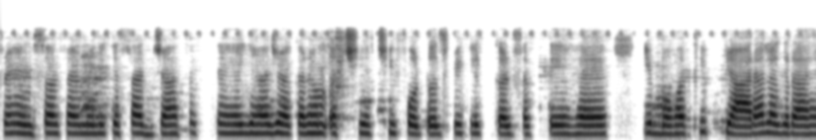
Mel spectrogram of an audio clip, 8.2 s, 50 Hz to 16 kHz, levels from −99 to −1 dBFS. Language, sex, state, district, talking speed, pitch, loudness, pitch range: Hindi, female, Maharashtra, Nagpur, 190 wpm, 230 Hz, -16 LUFS, 220-240 Hz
